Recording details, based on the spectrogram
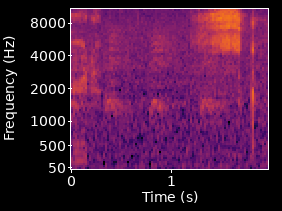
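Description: A crow in a backyard caws a few times in short, harsh bursts at a moderate distance, with quiet background ambience between calls.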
